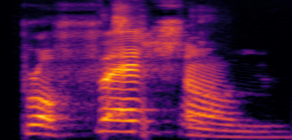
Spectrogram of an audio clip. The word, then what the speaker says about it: profession: The stress, la mayor fuerza de voz, the stress is always on the syllable before them.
